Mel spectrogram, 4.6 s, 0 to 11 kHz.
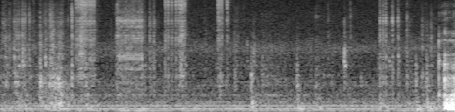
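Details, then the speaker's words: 1980s Sanyo MWS400F mini boombox cassette drive: motor hum with irregular crunchy clicks from the take-up reel's small intermediate gear not engaging well; runs fine without that gear; belt possibly not pulling well enough. "that sounds a bit crunchy even I don't know if I take that gear off see it's running fine a little loose in there similarly but no crunchiness as soon as I let this one across"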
